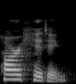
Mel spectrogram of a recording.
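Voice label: "hard-hitting", English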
